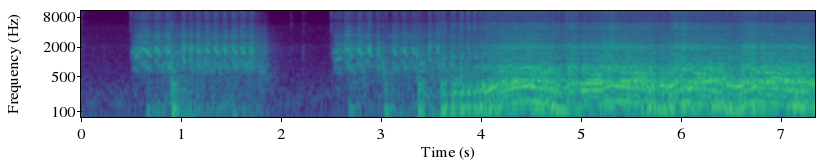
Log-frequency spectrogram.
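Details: Carbureted motorcycle after a modified air setup: fires up and settles into a slightly uneven, loping, lumpy idle. Owner says it sounds great, but the carbs would need rebalancing if he keeps the air setup.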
